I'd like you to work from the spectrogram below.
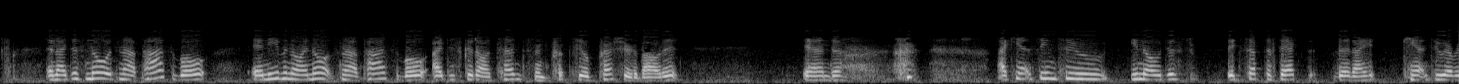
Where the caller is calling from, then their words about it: Detroit, Michigan, United States; Detroit area.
